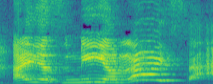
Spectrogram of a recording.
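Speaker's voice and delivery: high, drawn-out exclamation of amazement; overwhelmed delight. Real, not acted. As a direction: let the name soar up in delight. Overwhelmed on opening a gift.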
